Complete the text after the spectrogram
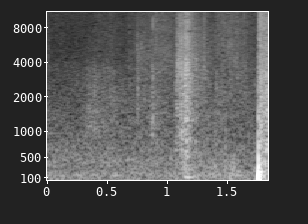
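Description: Silk fabric rustles as it is handled.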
